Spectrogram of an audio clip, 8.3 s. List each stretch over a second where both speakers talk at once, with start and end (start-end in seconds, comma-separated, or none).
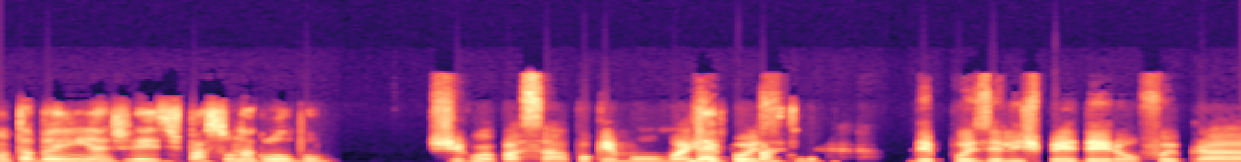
none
